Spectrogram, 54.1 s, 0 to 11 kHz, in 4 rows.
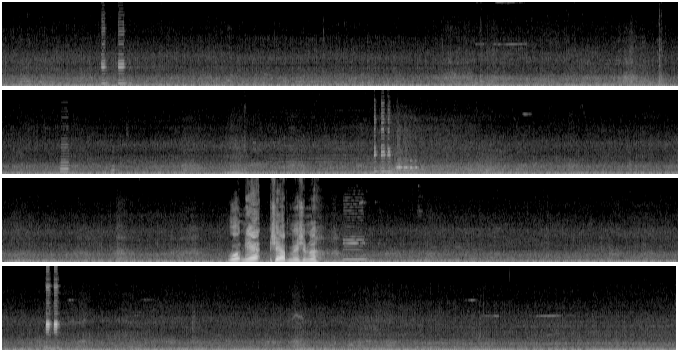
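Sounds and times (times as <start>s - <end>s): motorcycle engine idling: 0.0s - 54.0s
vehicle horn toots: 1.9s - 2.7s, 14.6s - 15.0s, 20.9s - 21.8s, 33.8s - 34.5s, 41.4s - 42.0s.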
